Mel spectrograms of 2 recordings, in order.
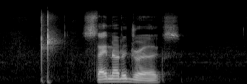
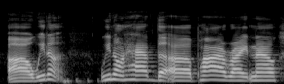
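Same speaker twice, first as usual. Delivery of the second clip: lightly voiced high-pitched, hesitant clerk; drive-thru worker; 8 semitones higher, 3 dB louder than usual. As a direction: apologize as a mock fast-food worker, pitched up. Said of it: "They're like".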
